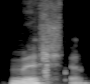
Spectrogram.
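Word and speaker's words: müssten: Precise যদি না হয় তখন এটা বোঝা যাবে হচ্ছে মুস্টেন, আপনাকে বলতে হবে মেশটেন।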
